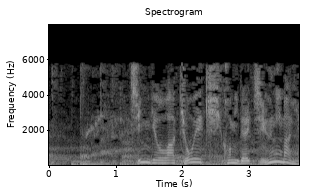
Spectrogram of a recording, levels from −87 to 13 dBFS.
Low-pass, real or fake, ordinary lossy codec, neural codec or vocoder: 7.2 kHz; fake; MP3, 24 kbps; codec, 16 kHz, 16 kbps, FunCodec, trained on LibriTTS, 50 frames a second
